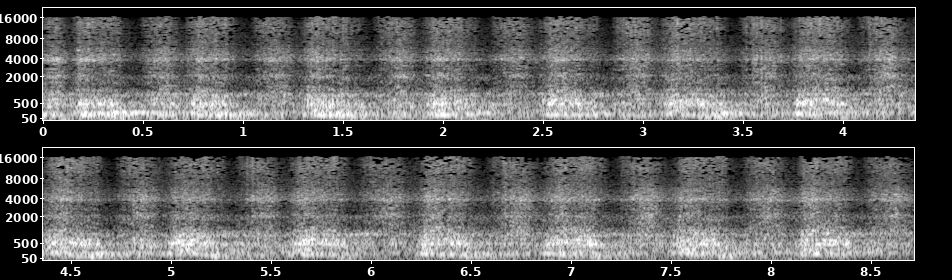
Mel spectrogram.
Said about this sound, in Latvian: cik jums bieži pašam iznāk tā ar rokas zāģīt, vēl pazāģēt, vai nu, vairāk tomēr tie modernie instrumenti?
